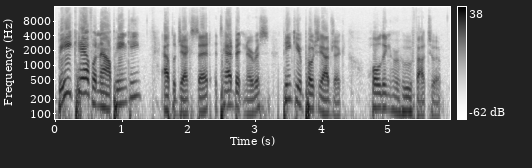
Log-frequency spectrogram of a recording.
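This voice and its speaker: A man reading his own fan fiction aloud with a sore throat, casual and a little hesitant. His pitch moves around a lot, and the sound is close and dry with no room echo. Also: animated, fast, a bit bright. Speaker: amateur reader. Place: home at night.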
